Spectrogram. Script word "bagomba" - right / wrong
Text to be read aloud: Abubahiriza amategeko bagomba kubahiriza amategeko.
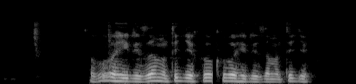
wrong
